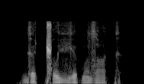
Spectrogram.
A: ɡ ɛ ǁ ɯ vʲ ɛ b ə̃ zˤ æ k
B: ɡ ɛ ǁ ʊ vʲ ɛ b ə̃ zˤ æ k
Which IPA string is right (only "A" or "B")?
B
